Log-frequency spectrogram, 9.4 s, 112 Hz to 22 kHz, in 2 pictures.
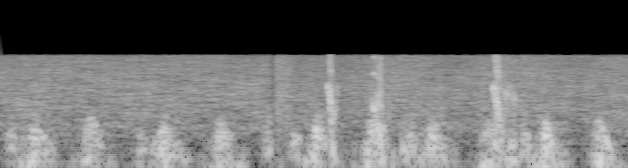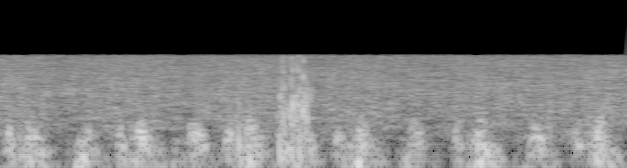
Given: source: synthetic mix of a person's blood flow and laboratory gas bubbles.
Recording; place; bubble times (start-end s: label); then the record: Doppler ultrasound of blood flow; precordium
2.42-2.55 s: bubbles
2.76-2.93 s: bubbles
3.00-3.07 s: bubbles
3.26-3.33 s: bubbles
3.67-3.89 s: bubbles
6.44-6.59 s: bubbles
6.63-6.70 s: bubbles
6.76-7.08 s: bubbles
From the record:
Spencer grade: 1 (occasional bubble signal discernible with the cardiac motion signal, with majority of cardiac periods free of bubbles); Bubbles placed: only in the low amplitude regions of the cardiac cycle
